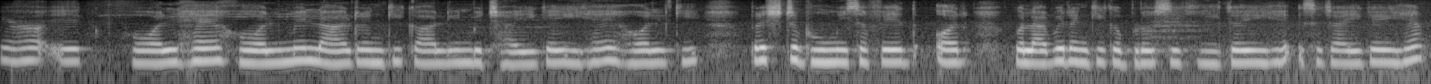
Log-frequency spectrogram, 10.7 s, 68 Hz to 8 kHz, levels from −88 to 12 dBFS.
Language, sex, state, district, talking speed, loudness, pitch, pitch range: Hindi, female, Rajasthan, Churu, 160 wpm, -16 LUFS, 235 Hz, 230-250 Hz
